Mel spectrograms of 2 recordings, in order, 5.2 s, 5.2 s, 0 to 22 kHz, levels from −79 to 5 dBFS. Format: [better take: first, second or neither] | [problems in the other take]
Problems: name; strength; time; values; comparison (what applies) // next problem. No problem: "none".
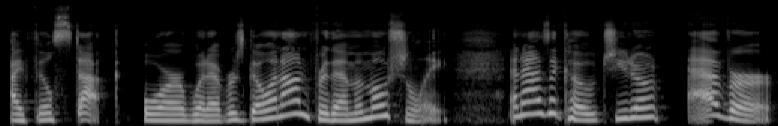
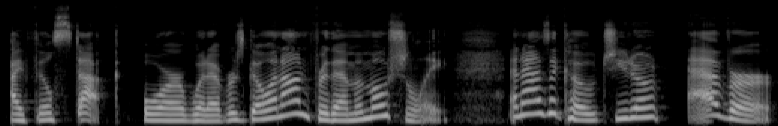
neither | none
